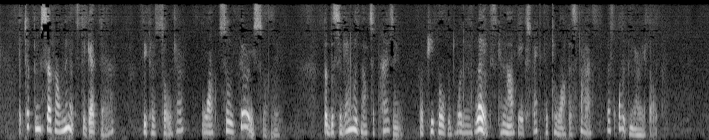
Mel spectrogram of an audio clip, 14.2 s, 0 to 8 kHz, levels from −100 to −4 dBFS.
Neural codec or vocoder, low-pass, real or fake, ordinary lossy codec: codec, 44.1 kHz, 2.6 kbps, DAC; 7.2 kHz; fake; MP3, 32 kbps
